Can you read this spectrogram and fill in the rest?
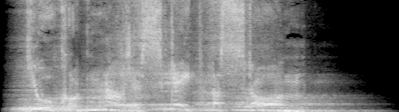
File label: Male Elder God Knockout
